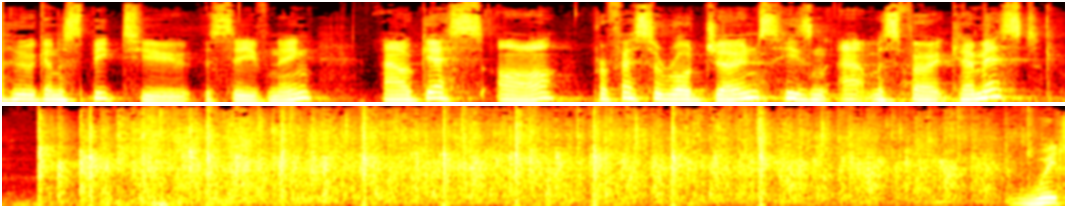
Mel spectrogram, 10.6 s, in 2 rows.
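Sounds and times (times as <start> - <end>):
speech: 0.0 - 5.3, 10.4 - 10.6
audience applause welcoming guests at an evening panel: 5.5 - 10.6.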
